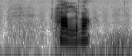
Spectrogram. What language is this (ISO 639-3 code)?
swe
